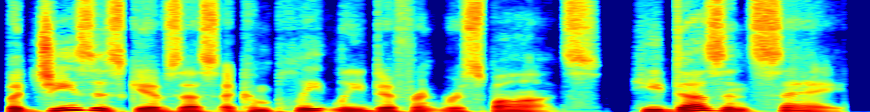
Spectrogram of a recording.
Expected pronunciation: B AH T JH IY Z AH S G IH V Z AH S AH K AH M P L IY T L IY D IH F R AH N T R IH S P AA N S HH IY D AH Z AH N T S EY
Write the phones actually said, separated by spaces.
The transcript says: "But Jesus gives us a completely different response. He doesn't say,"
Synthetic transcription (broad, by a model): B AH T JH IY Z AH S G IH V Z AH S AH K AH M P L IY T L IY D IH F R AH N T R IH S P AA N S HH IY D AH Z AH N T S EY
